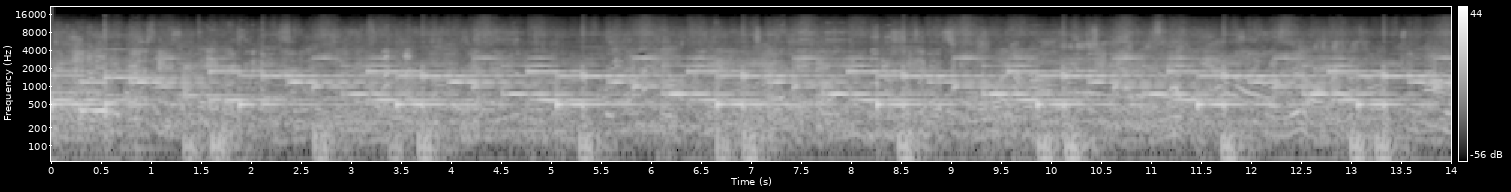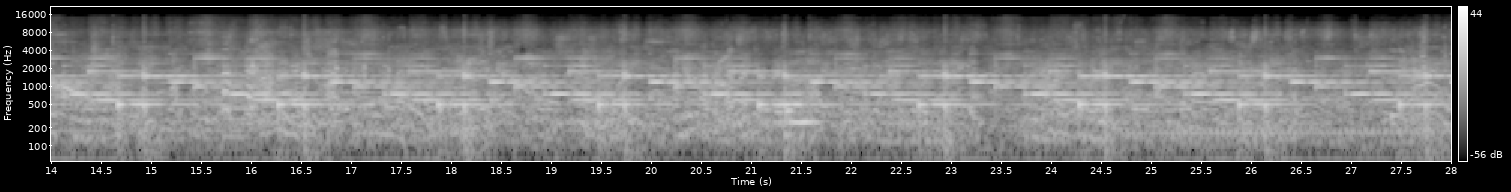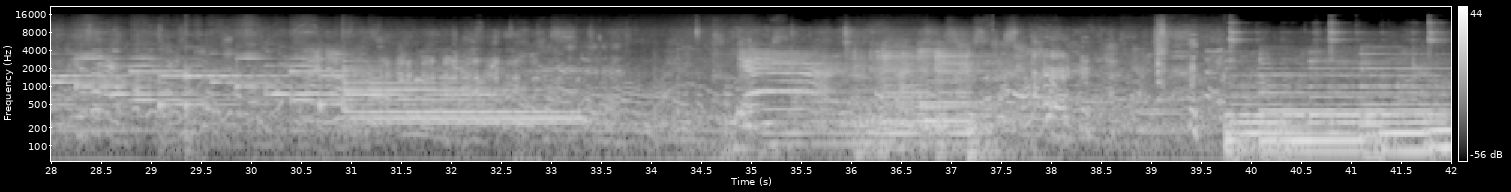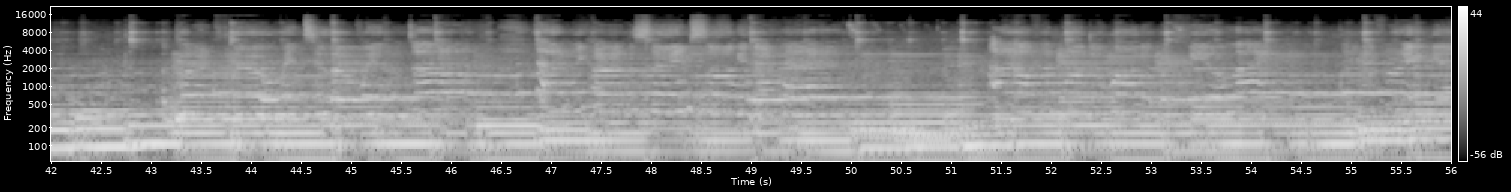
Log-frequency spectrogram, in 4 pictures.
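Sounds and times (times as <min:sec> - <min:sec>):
live band melody: 0:00.0 - 0:38.0, 0:39.8 - 0:56.0.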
